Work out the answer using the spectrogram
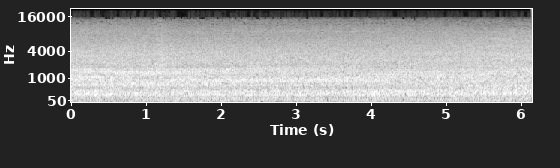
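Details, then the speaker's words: Old Monarch lathe running at 34 RPM with the clutch engaged: a steady, even motor hum with no knocks, grinding or rattles from the gearing; runs smooth and quiet. "Do you hear how nice and quiet and smooth this machine is? I mean, all you're hearing is that motor noise right there."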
